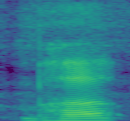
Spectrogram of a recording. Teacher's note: भ ओष्ठ महाप्राण घोष का घोष वर्ण है।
